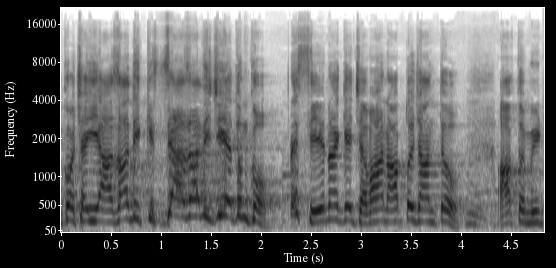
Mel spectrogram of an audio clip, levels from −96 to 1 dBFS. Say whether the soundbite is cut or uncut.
cut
